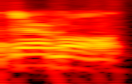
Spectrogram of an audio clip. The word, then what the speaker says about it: Zerbel: may begin hello Senators my name is zerbel j-o-s-h-u-a-z-e-r-b-e-l I'm a retired CSUN College of scientist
